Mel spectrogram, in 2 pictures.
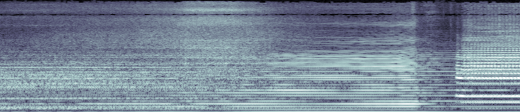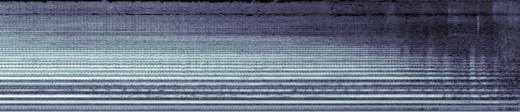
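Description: Symphony orchestra holding long, sustained chords over a steady low note, moving to a new chord about six seconds in, then thinning near the end.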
